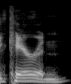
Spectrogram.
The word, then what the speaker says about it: Charon: It's literally Karen, you know, so there you go. – Well, I'm going to call him Charon.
